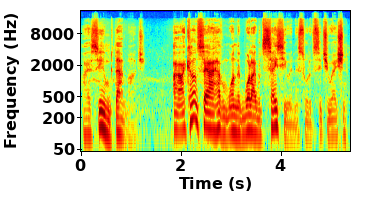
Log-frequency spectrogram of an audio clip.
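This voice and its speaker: A man's voice: lowish voice, expressive, brisk, a bit bright. An actor playing a reserved, awkward military commander in his thirties in fantasy game dialogue, earnest and a little hesitant. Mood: nervous, tender. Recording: game audio with background ambient noise.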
